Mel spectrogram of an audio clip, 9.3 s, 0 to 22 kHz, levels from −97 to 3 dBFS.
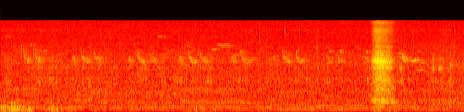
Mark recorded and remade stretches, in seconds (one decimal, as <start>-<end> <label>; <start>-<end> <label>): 0.0-1.7 remade; 1.7-4.1 recorded; 4.1-5.4 remade; 5.4-6.3 recorded; 6.3-9.3 remade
